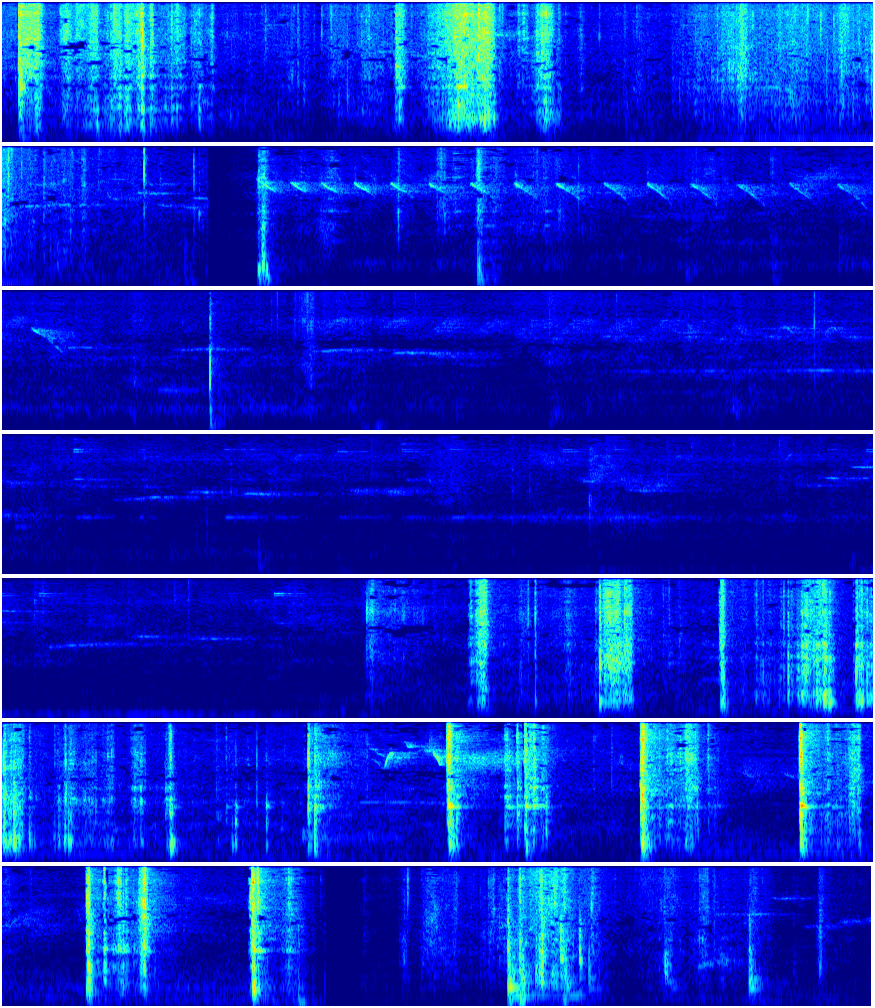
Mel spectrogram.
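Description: Bursts of rustling and crackling, in two spells with a quiet stretch between them that holds a brief rapid high-pitched trill and a few faint chirps.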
